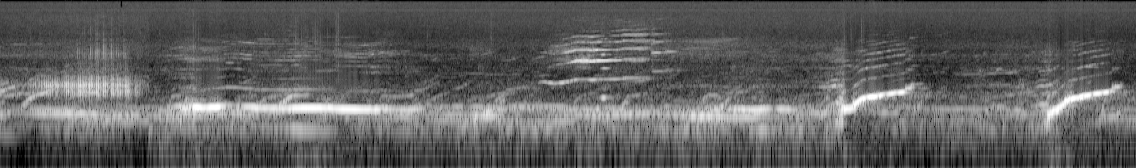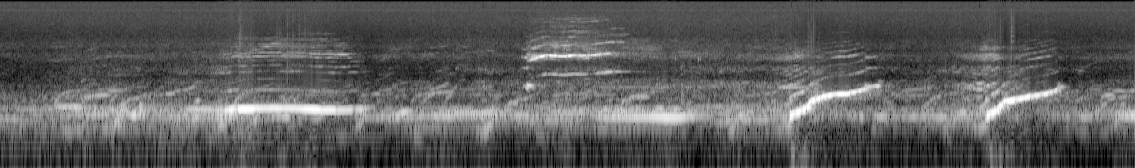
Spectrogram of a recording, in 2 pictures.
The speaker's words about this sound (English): If you've never heard the sound of humpback whales singing, we've got a song from a pod off the coast of Maui.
